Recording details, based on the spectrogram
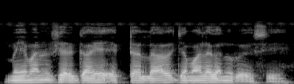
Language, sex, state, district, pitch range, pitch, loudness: Bengali, male, Assam, Hailakandi, 90-100 Hz, 95 Hz, -16 LUFS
